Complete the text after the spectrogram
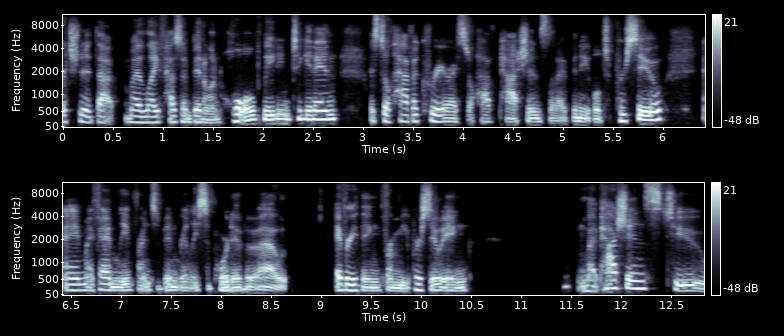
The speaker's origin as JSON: {"language": "English", "town": "St. John's", "region": "Newfoundland and Labrador", "country": "Canada", "tie": "born or raised there", "said": "I live on an island on the eastern coast of Canada"}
